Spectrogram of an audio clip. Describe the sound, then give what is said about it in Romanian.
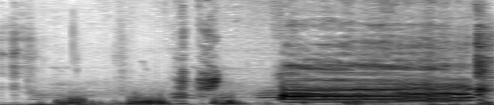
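A donkey brays loudly, starting with a few choppy, wheezing gasps before breaking into a long, harsh, sustained honk that holds for over a second. “Măgarul este fratele mai mic și mai gălăgios al calului.”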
